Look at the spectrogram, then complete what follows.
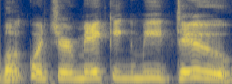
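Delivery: whining, very high, whiny screeching scream. Complaining about a character screaming at Bucky over the shield, imitating a whiny scream. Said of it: "the fucking whiny scream".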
